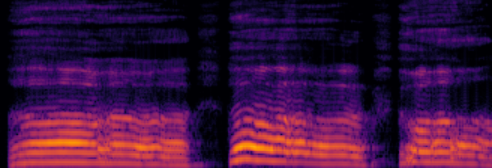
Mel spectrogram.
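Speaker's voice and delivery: hammed-up whiny moans; mock diva moans. Mocking Phil's moaning while he played. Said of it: "he had these diva moans".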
